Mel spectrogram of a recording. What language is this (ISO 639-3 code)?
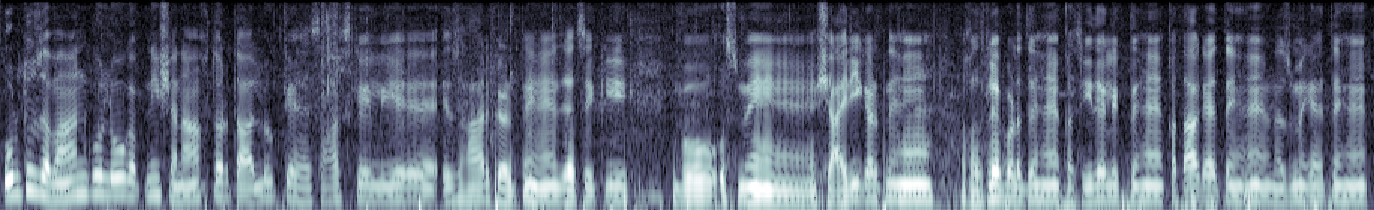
urd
